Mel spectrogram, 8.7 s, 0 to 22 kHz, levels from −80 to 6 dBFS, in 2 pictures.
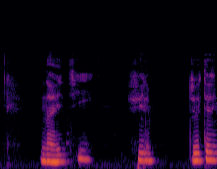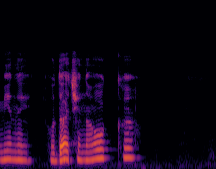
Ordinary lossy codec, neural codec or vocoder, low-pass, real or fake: none; none; 7.2 kHz; real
